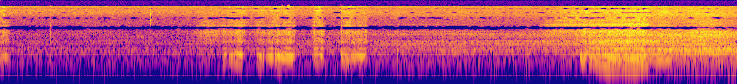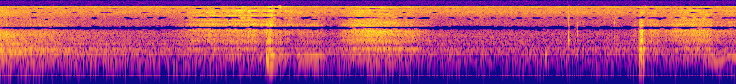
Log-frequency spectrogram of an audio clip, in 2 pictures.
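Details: Person asleep: rough, rattling breathing sounds repeating every few seconds against steady background hum; snoring.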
